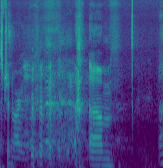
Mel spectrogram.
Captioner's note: chuckles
